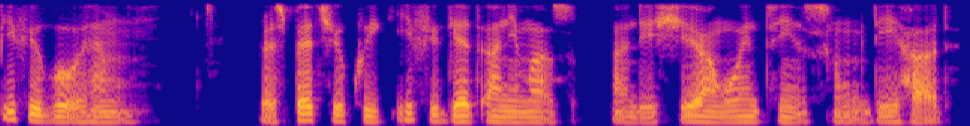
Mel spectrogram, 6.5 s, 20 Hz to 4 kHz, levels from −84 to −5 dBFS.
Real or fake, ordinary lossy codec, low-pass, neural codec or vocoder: real; none; 3.6 kHz; none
